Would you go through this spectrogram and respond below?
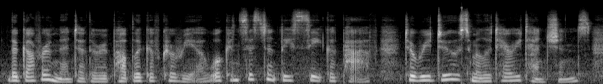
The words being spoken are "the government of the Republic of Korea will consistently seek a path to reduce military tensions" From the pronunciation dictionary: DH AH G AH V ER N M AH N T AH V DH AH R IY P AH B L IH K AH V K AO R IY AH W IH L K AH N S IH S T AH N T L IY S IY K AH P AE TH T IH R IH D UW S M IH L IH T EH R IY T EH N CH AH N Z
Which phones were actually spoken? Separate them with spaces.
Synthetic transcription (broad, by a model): DH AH G AH V ER N M AH N T AH V DH AH R IY P AH B L IH K AH V K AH R IY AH W IH L K AH N S IH S T AH N T L IY S IY K AH P AE TH T IH R IH D UW S M IH L IH T EH R IY T EH N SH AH N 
